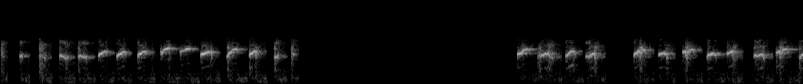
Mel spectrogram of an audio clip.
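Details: Cockatiel breeding call intended to stimulate mating: two long bursts of rhythmic, rising whistled chirps, roughly two per second, split by a two-second silence.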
